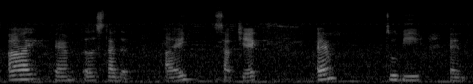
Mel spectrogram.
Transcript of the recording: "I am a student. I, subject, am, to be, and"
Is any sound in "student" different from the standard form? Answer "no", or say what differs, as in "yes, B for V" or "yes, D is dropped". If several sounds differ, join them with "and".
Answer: yes, N is dropped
